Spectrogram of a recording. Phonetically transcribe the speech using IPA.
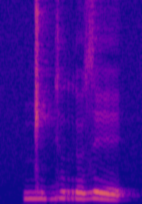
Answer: ŋ͡ǁ i ɡʲ u r ɵ z e

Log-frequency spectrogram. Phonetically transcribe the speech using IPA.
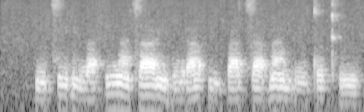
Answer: k ĩ˨ t͡s i˦ ɗ i˨ w a˨ h i˦ w ã˦ t͡s aː˦ ɾ ĩ˨ ɗ uː˨ ɾ aː˦ p iː˨ p a˦ t͡s a˦ ɓ ã˦ b uː˨ t ʊ˦ kʼ ĩ˨

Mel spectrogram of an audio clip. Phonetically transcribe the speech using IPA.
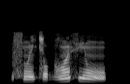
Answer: sʷ ẽ c o ɡ ʁʷ ẽ x j ũ

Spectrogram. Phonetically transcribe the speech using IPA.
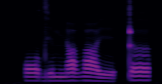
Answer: ɔ d e m ɳ e ðˤ e | ʈ ɐ

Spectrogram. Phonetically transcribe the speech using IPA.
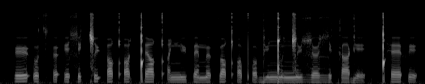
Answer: ø ʔ o t͡sʼ œ ʔ e ɬ ɪ ǀ y ʔ œ qʼ o ǃ ɛ qʼ ɪ ɲ y p ɛ m œ f u qʼ œ pʼ ɔ ɡ y ŋ͡ǃ u ŋ͡ǀ y ɮ œ ɮ ɪ k a ɡ e | ǃʰ ɛ f ɪ

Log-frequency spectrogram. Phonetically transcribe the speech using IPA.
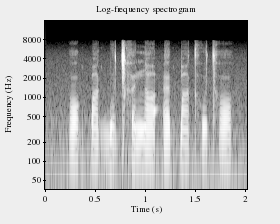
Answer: ɔ k͡p ɑ ɡ͡b ʊ ǀʰ ə n ɑ ʔ ɜ k͡p ɑ kʰ u tʰ ɔ

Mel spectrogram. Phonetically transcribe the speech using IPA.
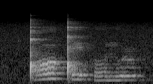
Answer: ɡ͡ǃ ɒː ǃ e h oː n u ɭ

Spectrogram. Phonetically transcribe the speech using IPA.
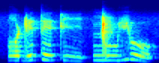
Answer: ʁʷ æ ɖ e t e kʼ i | ŋ͡ǁ uː vʲ o

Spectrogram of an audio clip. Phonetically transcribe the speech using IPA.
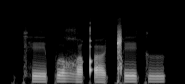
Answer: kʰ e˧ p ʊ˧ ʁʷ ə˨ qʼ œ˨ ǁ e˦ k ɯ˦

